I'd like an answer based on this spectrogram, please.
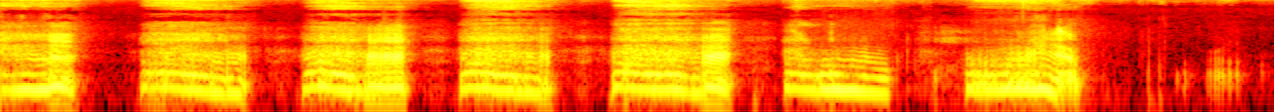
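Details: Shetland sheepdog voicing pleasure with a funny noise: seven rhythmic, low, groaning moans of about half a second each, evenly spaced roughly once a second, then quiet snuffles at the end.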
